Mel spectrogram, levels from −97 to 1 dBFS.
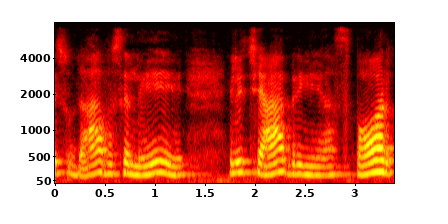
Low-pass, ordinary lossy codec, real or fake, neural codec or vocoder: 7.2 kHz; none; fake; codec, 16 kHz, 4 kbps, FreqCodec, smaller model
